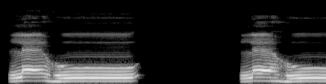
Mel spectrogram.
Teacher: উল্টা পেশ হু লাহু হার উপরে উল্টা পেশ আছে তাই এ হাকে উপরের দিকে ধাবিত করে ঠোঁট গোল করে এক আলিফ টেনে পড়তে হবে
